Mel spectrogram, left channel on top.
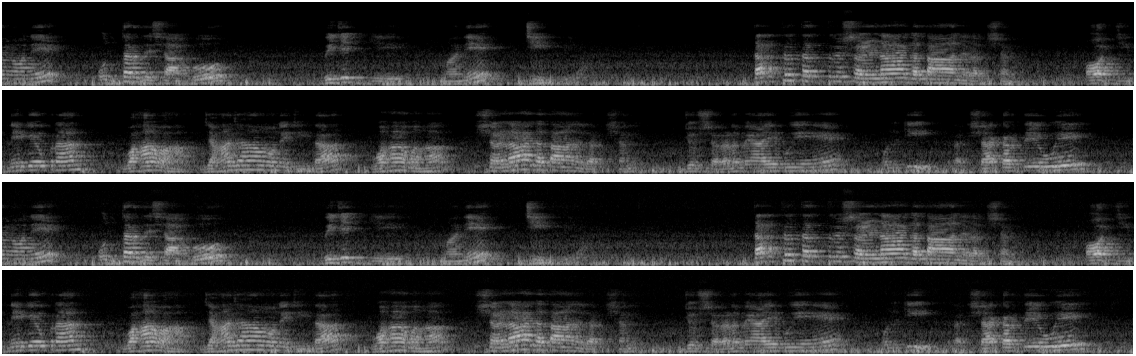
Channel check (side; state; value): right; noise; hiss, 26 dB below the sound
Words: उत्तर दिशा को विजिज्ञे माने जीत लिया। तत्र तत्र शरणागतान रक्षण, और जीतने के उपरांत वहां वहां जहां जहां उन्होंने जीता वहां वहां शरणागतान रक्षण, जो शरण में आए हुए हैं उनकी रक्षा करते हुए,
